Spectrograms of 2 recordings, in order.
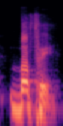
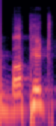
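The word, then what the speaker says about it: Buffett: Warren বাফে, কেউ কেউ একে বাফেট প্রোনাউন্সিয়েশন করেন, তো বাফেট না, অ্যাকচুয়ালি ওয়ারেন বাফে।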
